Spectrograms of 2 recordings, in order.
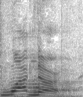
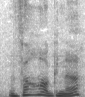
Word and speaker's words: Wagner: music lovers everywhere it's Wagner Vagner as it's correctly pronounced Louie became one of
